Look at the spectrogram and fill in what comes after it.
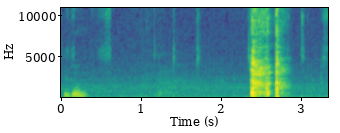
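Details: Female coughing: a brief voiced sound, then two sharp, forceful coughs in quick succession; plain cough.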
